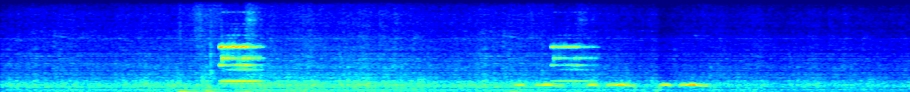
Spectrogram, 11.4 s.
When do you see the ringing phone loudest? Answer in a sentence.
The volume of the ringing phone peaks at 3 seconds.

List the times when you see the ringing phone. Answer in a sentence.
The ringing phone can be heard from 2.2 to 3.3 s and from 6.6 to 7.5 s.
